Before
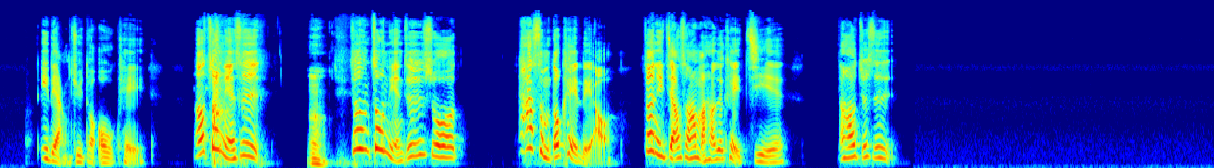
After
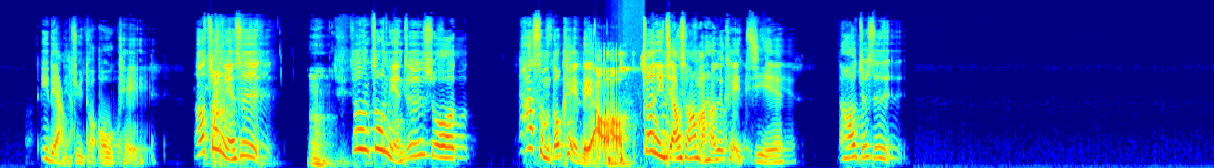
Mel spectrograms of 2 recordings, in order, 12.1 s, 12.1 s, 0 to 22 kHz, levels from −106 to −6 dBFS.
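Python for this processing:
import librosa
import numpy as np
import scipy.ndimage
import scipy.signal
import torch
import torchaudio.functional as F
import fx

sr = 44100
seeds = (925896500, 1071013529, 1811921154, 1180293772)

y = fx.transient(x, sr, attack_db=-6, sustain_db=5)
y = y + 10.0 ** (-19.0 / 20.0) * np.pad(y, (int(123 * sr / 1000.0), 0))[:len(y)]
y = fx.env_flatten(y, sr, amount_pct=100, at=(5.84, 6.83))
y = y * 10.0 ** (-2.5 / 20.0)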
